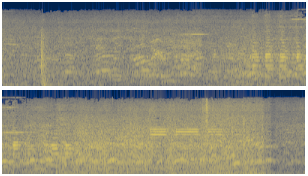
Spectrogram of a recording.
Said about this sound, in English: Cars drive along a tree-lined road.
